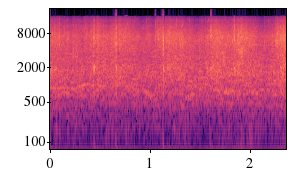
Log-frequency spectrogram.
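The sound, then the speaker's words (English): Basketball crowd rising to its feet at a close, two-point playoff game with a Final Four trip at stake: loud, sustained clapping and crowd roar, dense and continuous throughout, with no clear single voice. “Montgomery County crowd comes to their feet. Priory crowd says, yes, we'll do that too.”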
